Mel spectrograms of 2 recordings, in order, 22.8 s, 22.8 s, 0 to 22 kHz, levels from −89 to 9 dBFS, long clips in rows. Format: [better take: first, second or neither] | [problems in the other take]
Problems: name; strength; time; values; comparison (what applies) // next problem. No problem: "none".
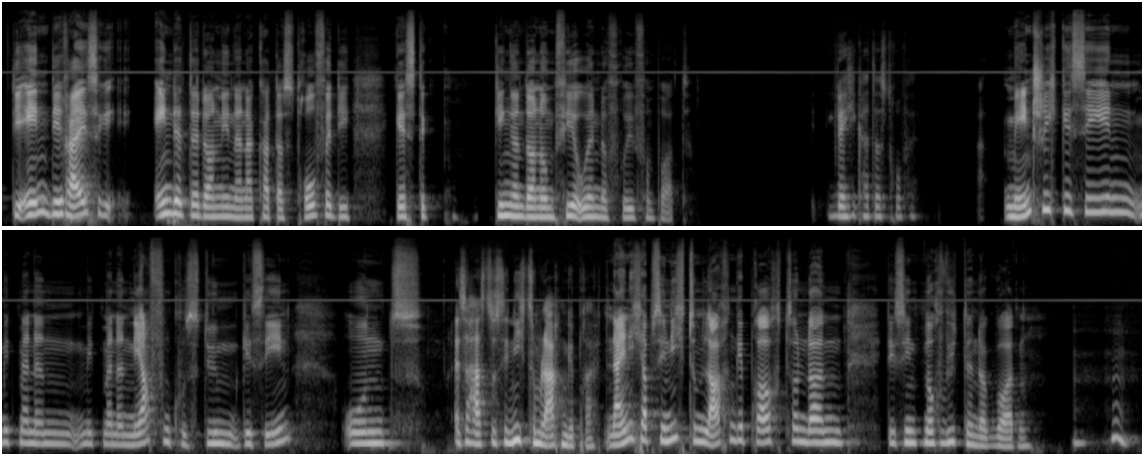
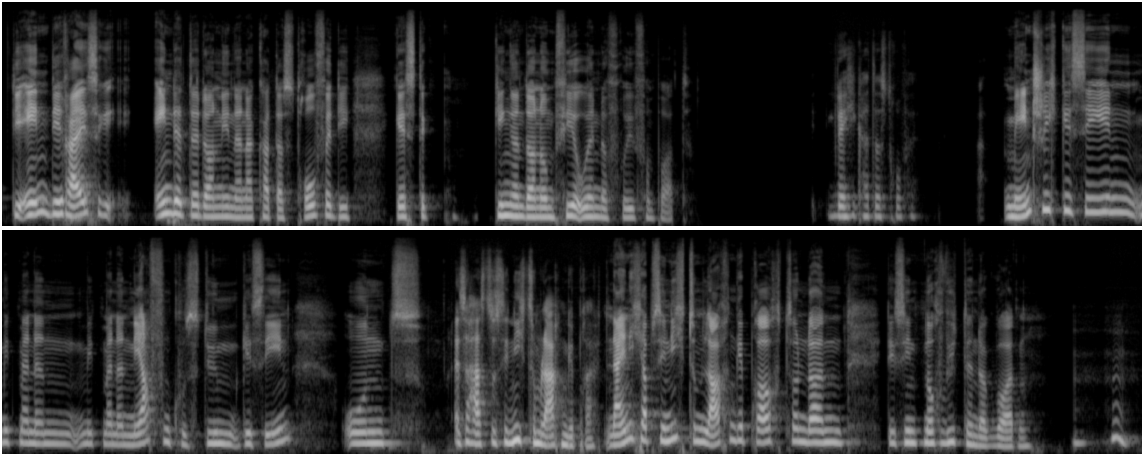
second | high-pitched whine; faint; throughout; 6 kHz, 30 dB below the speech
